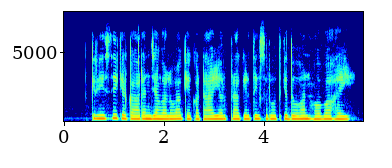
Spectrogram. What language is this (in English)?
Magahi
